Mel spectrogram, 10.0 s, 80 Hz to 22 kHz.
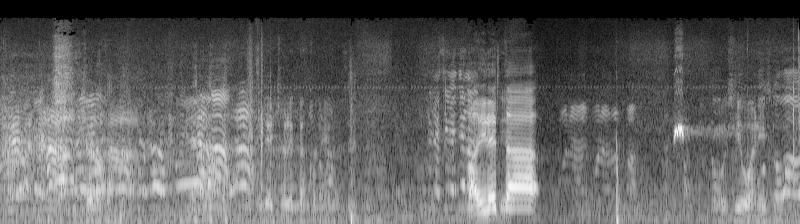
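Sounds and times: faint distant voices: 0:00.0 - 0:10.0
referee's whistle blast: 0:08.4 - 0:09.0.

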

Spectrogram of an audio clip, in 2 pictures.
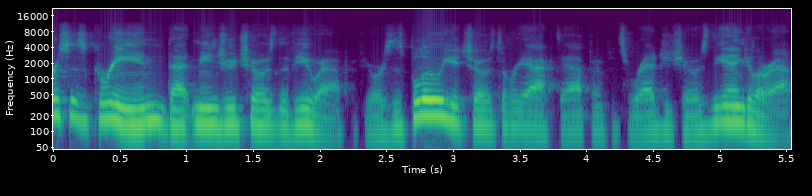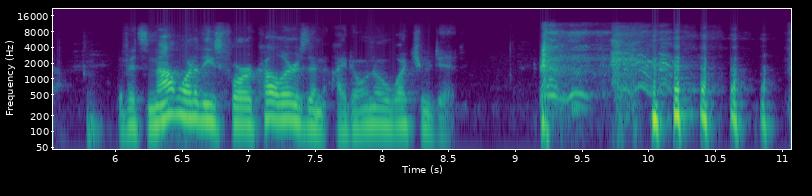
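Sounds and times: man laughing: 0:09.2 - 0:11.0.

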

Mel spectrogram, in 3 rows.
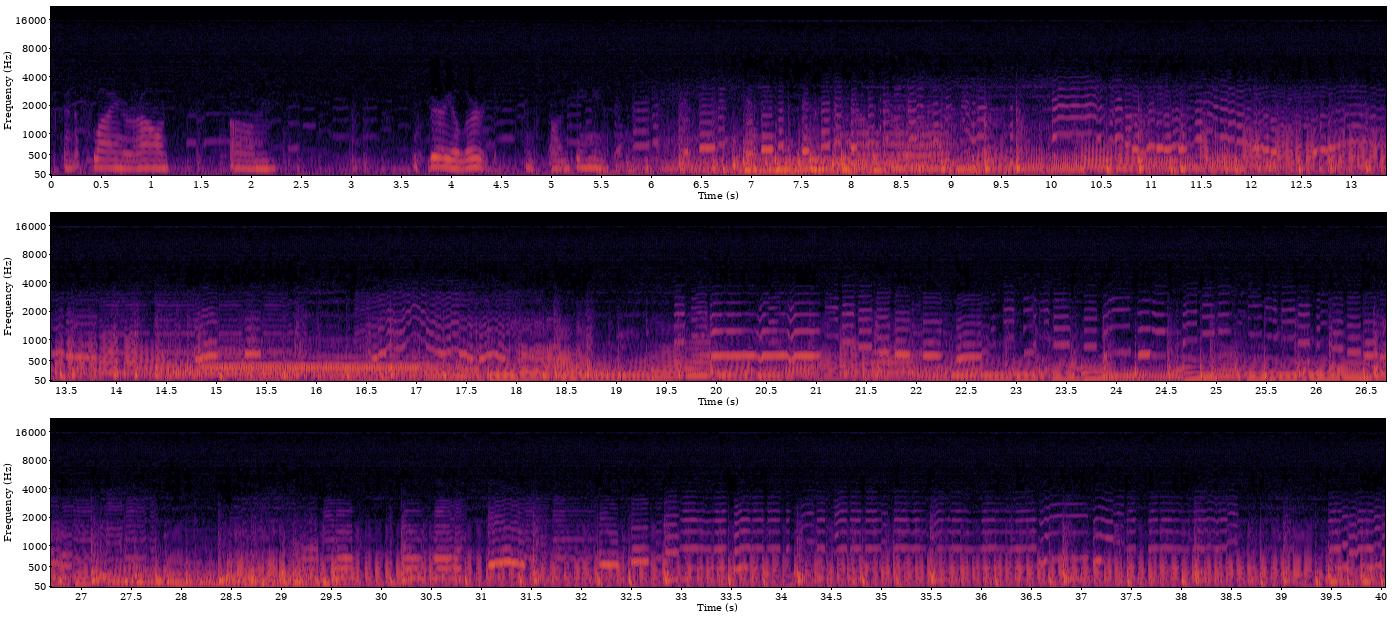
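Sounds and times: drum kit: 0:00.0 - 0:40.0
electric bass: 0:00.0 - 0:40.0
saxophone improvising: 0:01.2 - 0:40.0.

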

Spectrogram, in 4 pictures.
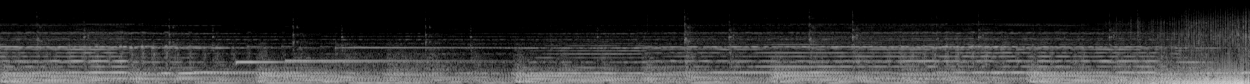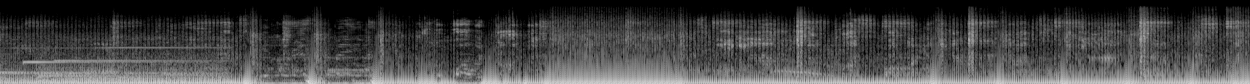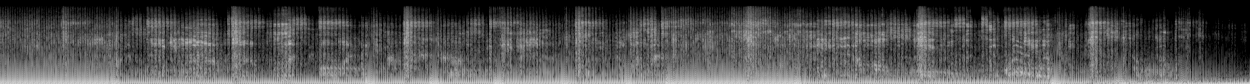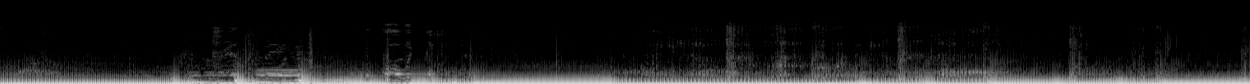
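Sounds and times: bass-heavy music through subwoofers: 0:00.0 - 0:50.0
speaker rattling and crackling: 0:11.2 - 0:38.1.

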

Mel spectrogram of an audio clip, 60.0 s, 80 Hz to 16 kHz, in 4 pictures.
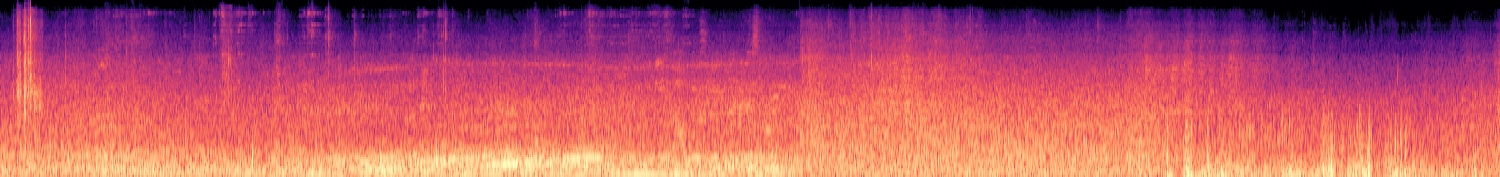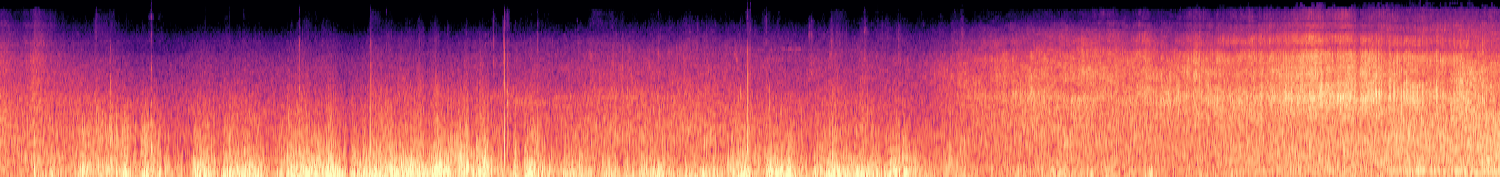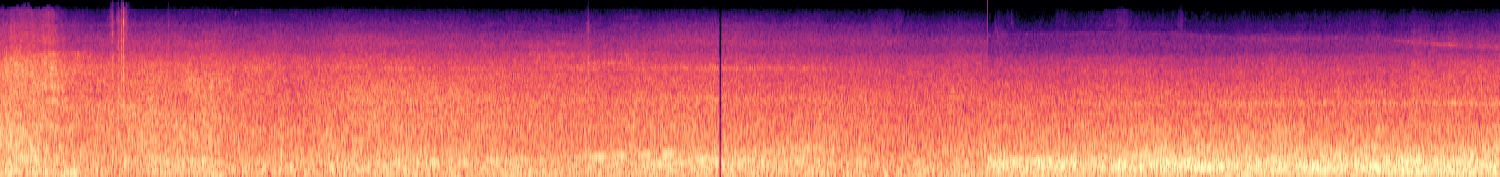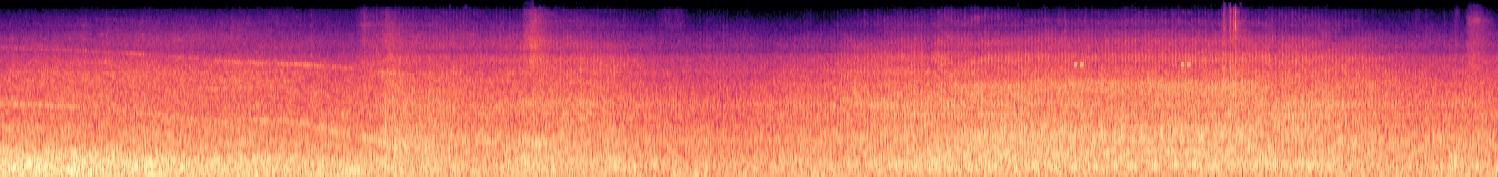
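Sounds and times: street traffic passing: 0:00.0 - 0:59.9
engine note rising: 0:02.9 - 0:08.0.

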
